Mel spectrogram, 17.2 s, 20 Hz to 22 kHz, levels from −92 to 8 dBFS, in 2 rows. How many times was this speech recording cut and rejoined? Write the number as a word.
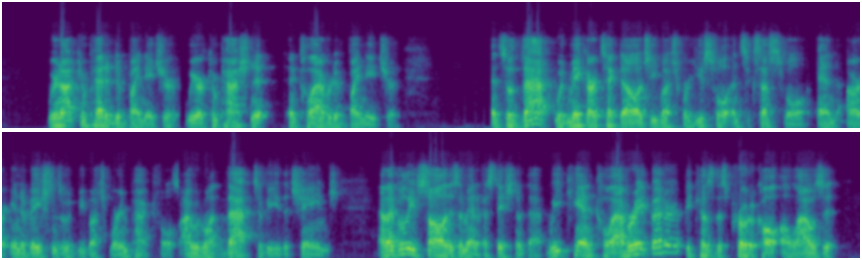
two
